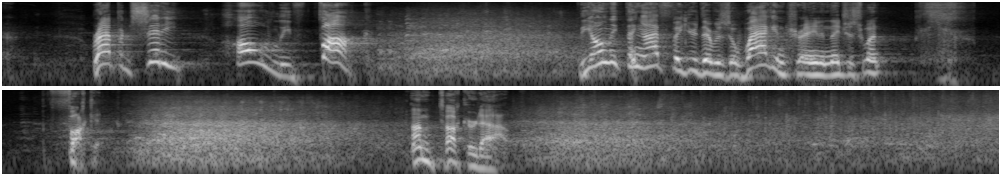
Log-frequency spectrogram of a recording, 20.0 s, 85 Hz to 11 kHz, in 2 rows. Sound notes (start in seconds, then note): 3.7 laughter; 9.2 sucking sound; 11.1 laughter; 15.7 applause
